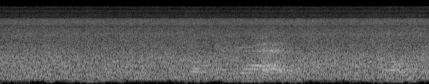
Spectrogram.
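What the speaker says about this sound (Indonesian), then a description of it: "Airnya parah sekali nih, sampai seperti debit sungai" Heavy floodwater rushing like a river through a village in Brebes, Indonesia, a steady loud broadband roar throughout with no pauses.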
